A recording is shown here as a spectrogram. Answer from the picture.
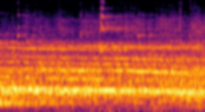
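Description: Several steady tones held together like a sustained chord, with a couple of faint knocks, one just after the start and one about a second in.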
